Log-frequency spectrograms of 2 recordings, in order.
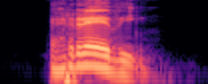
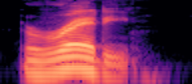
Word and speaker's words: ready: algunos ejemplos de pronunciación incorrecta cuando utilizamos la R en español es ready, ready, eso es incorrecto. La forma correcta es ready. Ready. Nótese que la R no toca ninguna parte de la boca, es decir, no toca ni el paladar superior ni el inferior al pronunciarse la R.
